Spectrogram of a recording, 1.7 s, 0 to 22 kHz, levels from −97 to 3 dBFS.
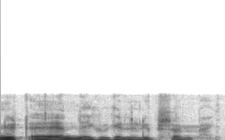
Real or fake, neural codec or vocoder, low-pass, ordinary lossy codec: real; none; 7.2 kHz; none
